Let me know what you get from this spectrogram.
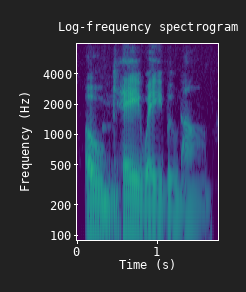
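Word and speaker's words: Okwuegbunam: Dude, any football fans out there that play fantasy hockey, like Albert Okwubanom is nothing to this guy's name. Like, and even I think I just said that wrong. It's Okwubanom.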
